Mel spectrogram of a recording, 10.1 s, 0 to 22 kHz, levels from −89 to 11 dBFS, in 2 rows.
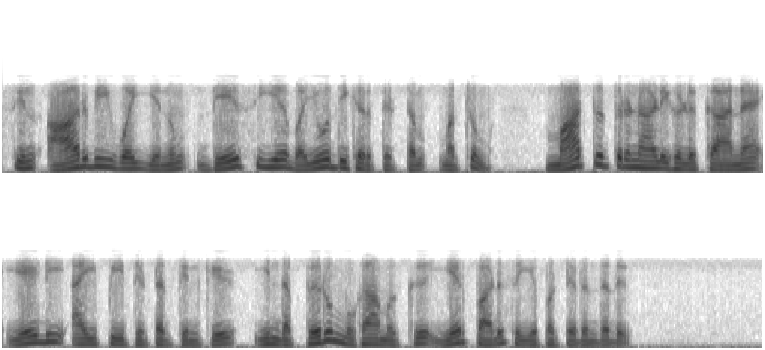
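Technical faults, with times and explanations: Throughout, Dialogic VOX ADPCM: nothing above 3 kHz and heavy gritty hiss trailing the speech, which fits 4-bit OKI ADPCM at about 24 kbps and 6,000 samples a second.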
